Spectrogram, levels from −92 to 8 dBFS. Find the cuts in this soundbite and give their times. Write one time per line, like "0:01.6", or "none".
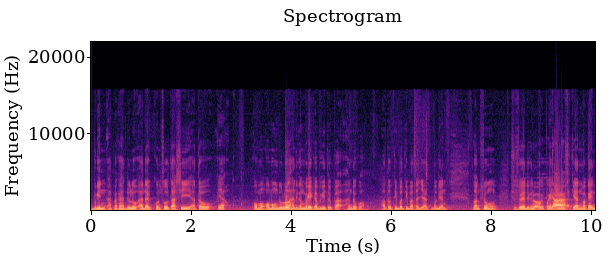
none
